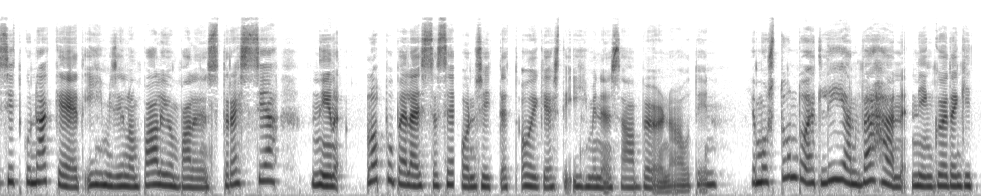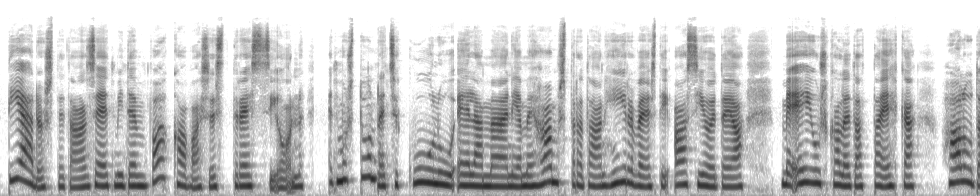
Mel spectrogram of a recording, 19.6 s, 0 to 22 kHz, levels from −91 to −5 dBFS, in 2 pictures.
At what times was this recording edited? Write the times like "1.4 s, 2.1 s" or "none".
4.5 s, 13.6 s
